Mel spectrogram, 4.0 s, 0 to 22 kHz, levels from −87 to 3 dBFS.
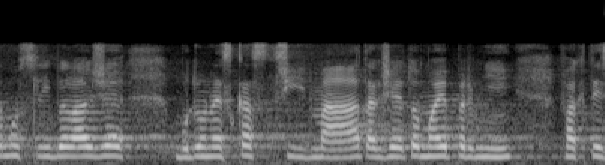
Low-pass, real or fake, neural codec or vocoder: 7.2 kHz; real; none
